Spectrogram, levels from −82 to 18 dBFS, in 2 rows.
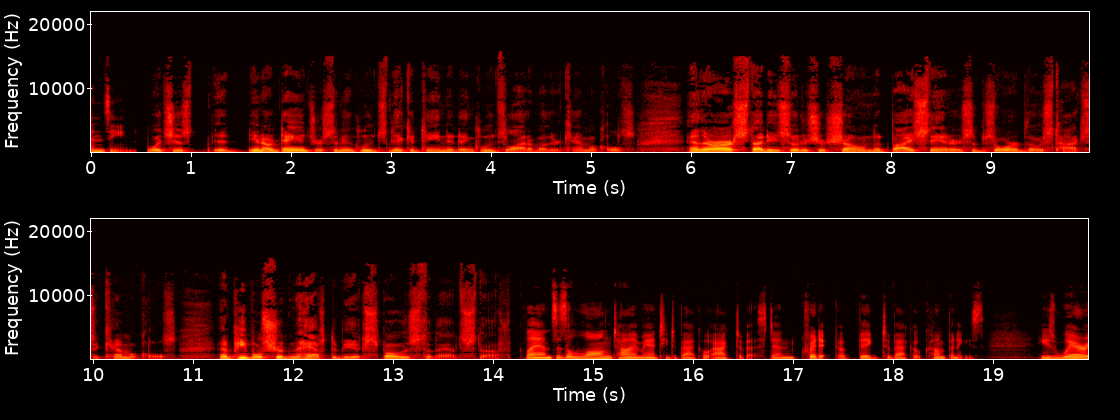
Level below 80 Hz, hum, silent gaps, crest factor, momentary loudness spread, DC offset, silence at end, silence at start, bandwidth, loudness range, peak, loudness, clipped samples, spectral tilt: -54 dBFS; none; 0.46-0.56 s; 22 dB; 16 LU; under 0.1%; 0 s; 0 s; 15 kHz; 8 LU; -8 dBFS; -29 LUFS; under 0.1%; -5.5 dB/octave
